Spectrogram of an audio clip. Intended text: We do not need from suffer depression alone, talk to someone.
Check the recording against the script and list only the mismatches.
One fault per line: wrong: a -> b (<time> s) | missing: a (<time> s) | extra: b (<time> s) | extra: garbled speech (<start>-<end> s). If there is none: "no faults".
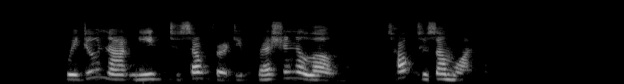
wrong: from -> to (1.7 s)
